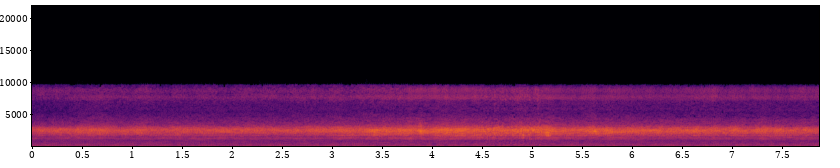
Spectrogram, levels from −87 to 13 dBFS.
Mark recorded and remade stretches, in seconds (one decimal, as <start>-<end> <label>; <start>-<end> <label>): 0.0-4.5 remade; 4.5-5.1 recorded; 5.1-7.9 remade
